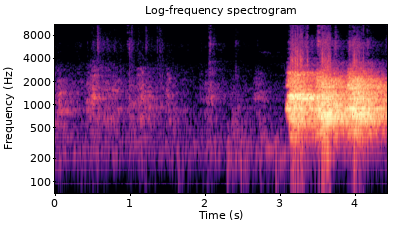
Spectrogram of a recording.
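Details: Missy and Sheila, two dogs at play at work, let out one loud, harsh, sustained bark-growl after a few seconds of faint background sound.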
